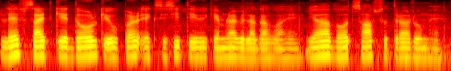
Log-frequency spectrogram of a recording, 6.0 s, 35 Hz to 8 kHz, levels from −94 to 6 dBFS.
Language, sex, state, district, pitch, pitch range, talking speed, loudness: Hindi, male, Arunachal Pradesh, Lower Dibang Valley, 110 Hz, 105-115 Hz, 180 wpm, -23 LUFS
